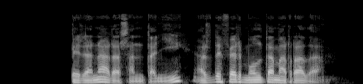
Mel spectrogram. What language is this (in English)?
Catalan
